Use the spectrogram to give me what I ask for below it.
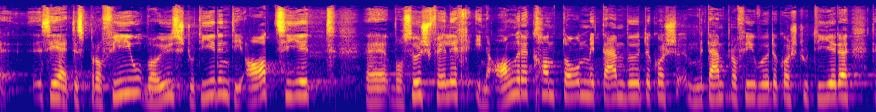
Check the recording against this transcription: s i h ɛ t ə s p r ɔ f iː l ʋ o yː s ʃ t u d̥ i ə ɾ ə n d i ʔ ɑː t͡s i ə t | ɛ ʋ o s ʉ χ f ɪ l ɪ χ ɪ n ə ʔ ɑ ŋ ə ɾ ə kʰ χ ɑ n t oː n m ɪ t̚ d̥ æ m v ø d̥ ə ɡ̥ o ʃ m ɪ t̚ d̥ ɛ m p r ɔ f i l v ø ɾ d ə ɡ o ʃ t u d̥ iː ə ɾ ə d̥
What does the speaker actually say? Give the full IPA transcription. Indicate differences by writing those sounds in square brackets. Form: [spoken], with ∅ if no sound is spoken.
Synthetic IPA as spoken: s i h ɛ t ə s p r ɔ f iː l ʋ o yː s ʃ t u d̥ i ə ɾ ə n d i ʔ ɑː t͡s i ə t | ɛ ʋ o s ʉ [ʃ] f ɪ l ɪ χ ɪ n ə ʔ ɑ ŋ ə ɾ ə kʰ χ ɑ n t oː n m ɪ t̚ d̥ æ m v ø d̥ ə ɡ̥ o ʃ m ɪ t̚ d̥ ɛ m p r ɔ f [iː] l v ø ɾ d ə ɡ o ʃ t u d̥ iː ə ɾ ə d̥

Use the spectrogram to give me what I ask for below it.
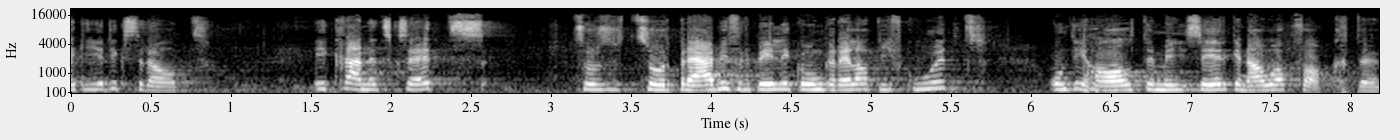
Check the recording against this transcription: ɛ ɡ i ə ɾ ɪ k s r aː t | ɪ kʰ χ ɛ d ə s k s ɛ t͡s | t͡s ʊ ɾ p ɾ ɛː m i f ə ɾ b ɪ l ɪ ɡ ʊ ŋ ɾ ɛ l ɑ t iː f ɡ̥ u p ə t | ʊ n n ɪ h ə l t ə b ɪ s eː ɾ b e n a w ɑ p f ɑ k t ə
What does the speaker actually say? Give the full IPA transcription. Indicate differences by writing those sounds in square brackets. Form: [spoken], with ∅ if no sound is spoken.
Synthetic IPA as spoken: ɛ ɡ i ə ɾ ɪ k s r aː t | ɪ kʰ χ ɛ [n] ə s k s ɛ t͡s | t͡s ʊ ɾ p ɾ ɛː m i f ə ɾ b ɪ l ɪ ɡ ʊ ŋ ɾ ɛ l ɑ t iː f ɡ̥ u [∅] ə t | ʊ n [d] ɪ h [ɑ] l t ə [m] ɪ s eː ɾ [ɡ] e n a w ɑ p f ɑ k t ə

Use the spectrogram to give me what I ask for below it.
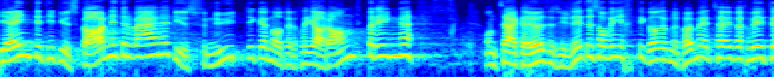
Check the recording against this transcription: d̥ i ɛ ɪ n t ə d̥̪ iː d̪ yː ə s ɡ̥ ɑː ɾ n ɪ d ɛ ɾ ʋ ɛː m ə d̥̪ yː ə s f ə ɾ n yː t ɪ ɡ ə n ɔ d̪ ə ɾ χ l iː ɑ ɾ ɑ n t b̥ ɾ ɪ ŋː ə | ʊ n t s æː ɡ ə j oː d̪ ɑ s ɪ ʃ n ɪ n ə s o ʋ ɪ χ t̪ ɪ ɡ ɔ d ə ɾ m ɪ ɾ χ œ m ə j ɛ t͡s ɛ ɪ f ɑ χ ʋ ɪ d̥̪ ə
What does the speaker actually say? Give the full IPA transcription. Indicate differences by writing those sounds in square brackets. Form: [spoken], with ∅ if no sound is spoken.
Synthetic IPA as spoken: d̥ i ɛ ɪ n t ə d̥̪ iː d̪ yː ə s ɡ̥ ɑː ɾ n ɪ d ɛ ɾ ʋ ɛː [n] ə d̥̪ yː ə s f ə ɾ n yː t ɪ ɡ ə n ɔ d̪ ə ɾ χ l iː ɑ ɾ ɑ n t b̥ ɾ ɪ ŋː ə | ʊ n t s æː ɡ ə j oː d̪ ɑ s ɪ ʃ n ɪ [d] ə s o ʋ ɪ χ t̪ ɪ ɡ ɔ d ə ɾ m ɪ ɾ χ œ m ə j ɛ t͡s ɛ ɪ f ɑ χ ʋ ɪ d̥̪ ə

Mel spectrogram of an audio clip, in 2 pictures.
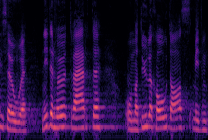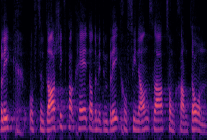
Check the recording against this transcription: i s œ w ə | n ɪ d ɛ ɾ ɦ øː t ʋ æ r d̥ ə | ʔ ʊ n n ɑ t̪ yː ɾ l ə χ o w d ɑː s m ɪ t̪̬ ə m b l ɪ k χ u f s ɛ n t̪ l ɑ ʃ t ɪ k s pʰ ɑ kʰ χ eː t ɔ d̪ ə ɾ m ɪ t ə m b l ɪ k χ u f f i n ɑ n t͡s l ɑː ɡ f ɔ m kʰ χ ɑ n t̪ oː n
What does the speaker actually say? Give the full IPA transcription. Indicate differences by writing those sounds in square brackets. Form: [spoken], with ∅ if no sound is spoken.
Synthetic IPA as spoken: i s œ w ə | n ɪ d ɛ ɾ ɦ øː t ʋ æ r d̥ ə | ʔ ʊ n n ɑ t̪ yː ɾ l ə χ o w d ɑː s m ɪ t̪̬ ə m b l ɪ k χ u f s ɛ n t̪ l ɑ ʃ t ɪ k s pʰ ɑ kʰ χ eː t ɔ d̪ ə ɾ m ɪ t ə m b l ɪ k χ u f f i n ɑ n t͡s l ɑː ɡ f ɔ m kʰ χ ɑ n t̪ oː n

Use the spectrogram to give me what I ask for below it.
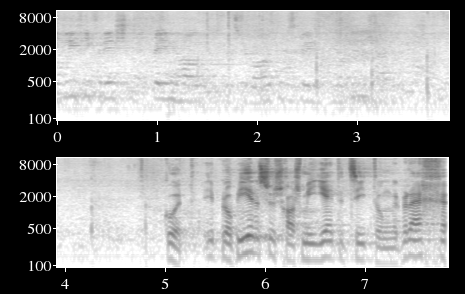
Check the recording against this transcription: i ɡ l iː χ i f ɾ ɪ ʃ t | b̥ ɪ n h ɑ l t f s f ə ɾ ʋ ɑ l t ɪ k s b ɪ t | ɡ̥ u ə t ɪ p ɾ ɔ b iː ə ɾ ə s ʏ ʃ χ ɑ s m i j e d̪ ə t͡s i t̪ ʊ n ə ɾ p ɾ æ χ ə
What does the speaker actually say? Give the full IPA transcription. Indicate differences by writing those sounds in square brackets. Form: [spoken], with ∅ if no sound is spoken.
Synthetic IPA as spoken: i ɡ l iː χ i f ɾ ɪ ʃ t | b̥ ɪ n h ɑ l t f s f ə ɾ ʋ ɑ l t ɪ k s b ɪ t | ɡ̥ u ə t ɪ p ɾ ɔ b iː ə ɾ ə s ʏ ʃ χ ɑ [ʃ] m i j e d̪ ə t͡s i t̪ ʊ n ə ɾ [b] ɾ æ χ ə

